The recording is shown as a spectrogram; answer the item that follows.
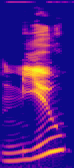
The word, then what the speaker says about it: mu: little symbol here is the Greek symbol mu and kind of pronounced like what a cat might say and you also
